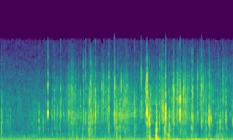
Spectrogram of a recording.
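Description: Faint crinkling and rustling as hands handle a dead cat lying in grass and dry leaves, the fur tugged at where it sticks to the frozen ground, with a single click about one and a half seconds in. A low steady hum sits underneath.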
